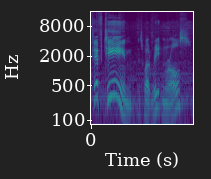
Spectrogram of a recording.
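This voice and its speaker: A man's voice: fairly high pitch, wildly swooping pitch, unhurried, pushed and bright, soft background music. A man bantering casually as a player at a tabletop role-playing game.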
